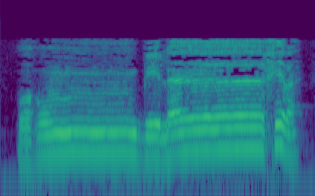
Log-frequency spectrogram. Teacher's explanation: قرأ ورش كلمة بالآخرة بنقل حركة الهمزة إلى الساكن قبلها مع حذف الهمزة فتصير وهم بالآخرة مع ترقيق الراء لكسر قبلها.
